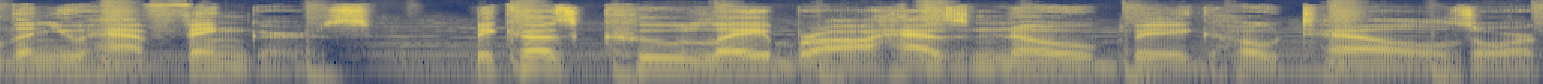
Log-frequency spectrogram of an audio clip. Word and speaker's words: Culebra: Kicking off our countdown at number 10 is a speck of an island pronounced Culebra, floating in the warm waters east of Puerto Rico.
